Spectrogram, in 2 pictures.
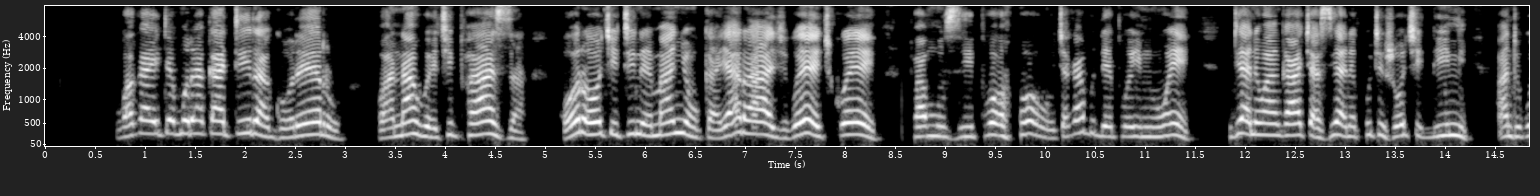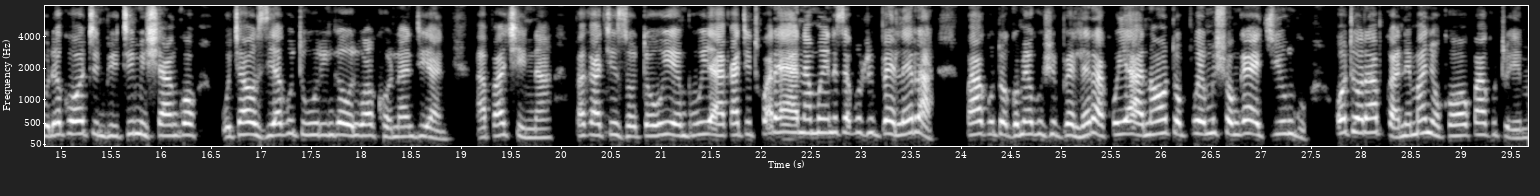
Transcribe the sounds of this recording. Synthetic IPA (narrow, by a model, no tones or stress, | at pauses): wakaitemuɾakatiɾaɡʱo̞ɾero | ɦwanaɦwe̞t͡ʃipʰaza | ɦoɾoot͡ʃitine̞maɲokajaɾad͡ʒwet͡ʃkwe | pamuzipot͡ʃakaɓuɗe̞po̞imwe | ndijaniwaŋɡaːt͡ʃazijane̞kutiʐo̞t͡ʃiɗini | antʰukuɗek̬otimbitimiʃaŋɡo̞ | ut͡ʃauzijakutiuɾiŋɡe̞uɾiwakʰo̞nandijani | apat͡ʃina | pakat͡ʃizo̞to̞uje̞mbujaːkat̬itwa̰ɾajanamuende̞s̬ek̬uʐibʱe̞ɮeɾapaːkuto̞ɡʱo̞mek̬uʐibʱe̞ɮe̞ɾakujaːnaoto̞puwemuʃo̞ŋɡaje̞t͡ʃiuŋɡuoto̞ɾapɣane̞maɲo̞koakwaːk̬utoema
